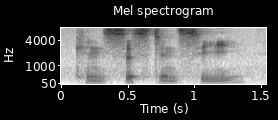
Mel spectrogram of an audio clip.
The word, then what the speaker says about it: consistency: And moving on, we have consistent, consistency, and inconsistent. So consistent has the emphasis on the sis, consistent. It's an adjective that means 始终如一的 or 一致的. Consistency also has the emphasis on the second syllable, and it's a noun that means 一致.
